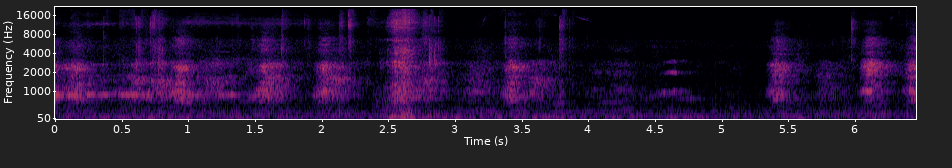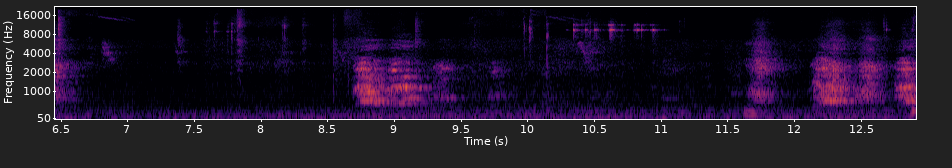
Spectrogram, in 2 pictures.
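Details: Pomeranian at a photo shoot in Parkhomes, Muntinlupa, giving sharp, high yapping barks in scattered bursts, some doubled, with quieter gaps between and faint voices in the background.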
